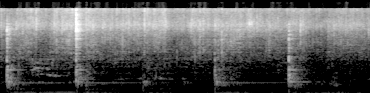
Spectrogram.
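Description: A spoon stirs ground spices such as turmeric, coriander and Kashmiri chilli powder in oil in a frying pan while cooking cauliflower and potato for a fish curry, with a soft sizzle and a few scraping taps against the pan.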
